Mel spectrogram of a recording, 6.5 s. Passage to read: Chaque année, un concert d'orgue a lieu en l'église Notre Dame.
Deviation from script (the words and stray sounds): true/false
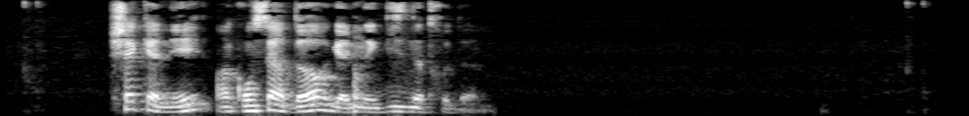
true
